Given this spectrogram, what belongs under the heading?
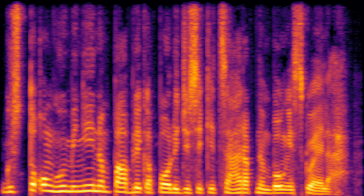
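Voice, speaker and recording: Man acting a male high school student, audio drama, high voice, defiant, determined, formal, dry sound. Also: animated, fast talker, dry recording, close to an everyday voice. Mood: controlled anger. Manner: firm, formal, respectful but challenging.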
